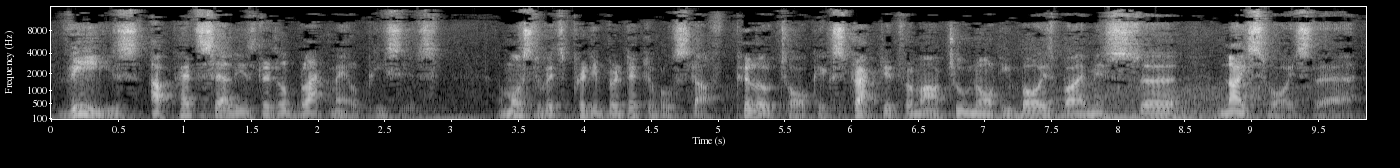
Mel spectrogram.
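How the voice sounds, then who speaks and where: An actor playing a wry, sardonic retired detective turned private eye, in a 1980s radio drama. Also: male voice, on the low side, animated, a little slow, a little hiss or hum. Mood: theorizing. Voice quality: dry, sardonic. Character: retired ex-detective, wry middle-aged Welshman. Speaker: private investigator.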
